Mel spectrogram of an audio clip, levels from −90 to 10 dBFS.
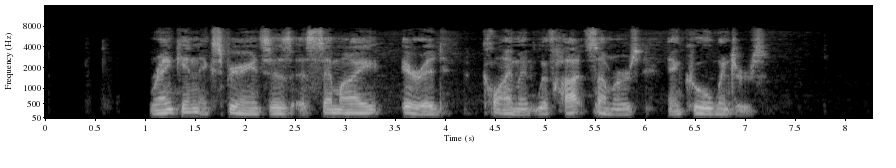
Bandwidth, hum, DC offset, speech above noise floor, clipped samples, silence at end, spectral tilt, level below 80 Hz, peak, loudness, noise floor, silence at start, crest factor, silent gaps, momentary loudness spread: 8 kHz; none; under 0.1%; 50 dB; under 0.1%; 1.05 s; -3.5 dB/octave; -68 dBFS; -8 dBFS; -25 LUFS; -75 dBFS; 1.05 s; 20 dB; none; 9 LU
